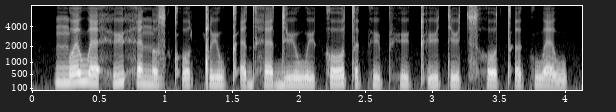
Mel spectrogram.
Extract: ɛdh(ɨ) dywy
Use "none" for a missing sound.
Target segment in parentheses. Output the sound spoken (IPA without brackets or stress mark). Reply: ɛ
